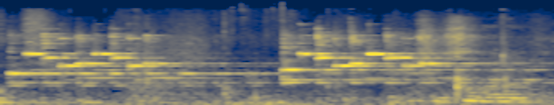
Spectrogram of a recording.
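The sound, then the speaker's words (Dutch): A phone ringtone plays a bright electronic melody of quick stepped notes, pausing briefly and then repeating the tune. It sounds moderately loud over a low background rumble. “Jouw telefoon heeft helemaal gelijk.”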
